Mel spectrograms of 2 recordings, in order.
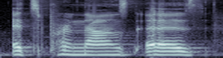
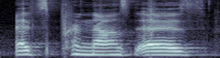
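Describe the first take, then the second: The two takes are said the same way.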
